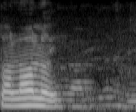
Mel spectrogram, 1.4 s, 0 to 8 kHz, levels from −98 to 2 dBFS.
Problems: continuous background conversations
